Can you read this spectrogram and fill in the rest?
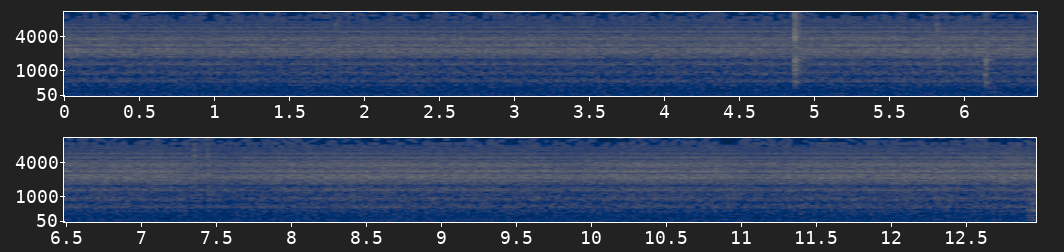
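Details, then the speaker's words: Nordmende Boheme C tube radio during IF alignment, before proper setup, listened to through the speaker: steady loud hiss with no programme; the tuning meter is probably reacting to the hiss; receiver hiss. "meter is probably reacting to the hiss more than anything"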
